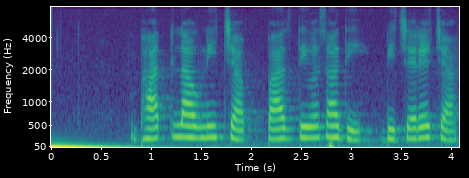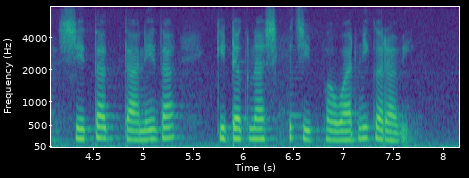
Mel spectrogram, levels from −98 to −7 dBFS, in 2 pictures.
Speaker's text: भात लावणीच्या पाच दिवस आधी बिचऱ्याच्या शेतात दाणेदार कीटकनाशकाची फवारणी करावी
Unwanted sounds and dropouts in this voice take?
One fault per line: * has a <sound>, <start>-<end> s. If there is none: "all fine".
* has a dropout, 6.3-6.5 s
